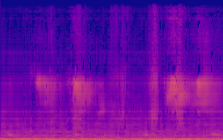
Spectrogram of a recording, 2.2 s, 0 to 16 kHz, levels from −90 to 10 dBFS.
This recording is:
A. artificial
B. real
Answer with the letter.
A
